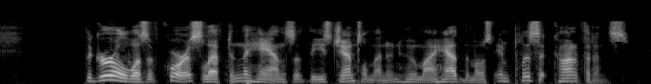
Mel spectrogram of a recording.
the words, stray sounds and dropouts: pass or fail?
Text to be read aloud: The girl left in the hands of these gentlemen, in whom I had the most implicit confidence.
fail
